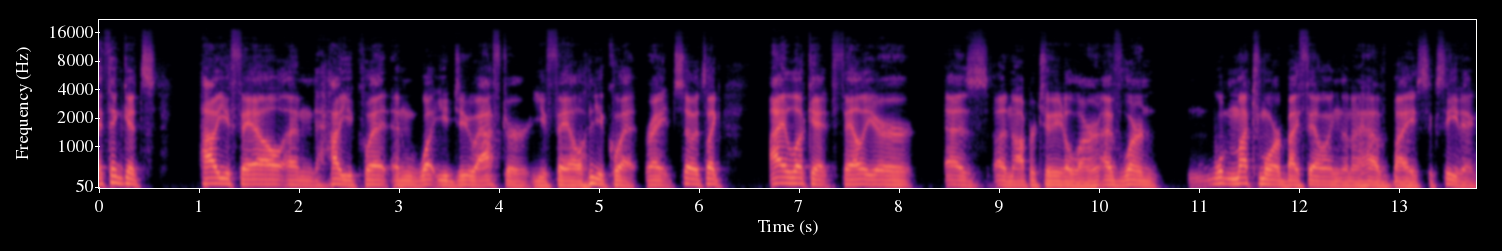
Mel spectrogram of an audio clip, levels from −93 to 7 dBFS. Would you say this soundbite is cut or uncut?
uncut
